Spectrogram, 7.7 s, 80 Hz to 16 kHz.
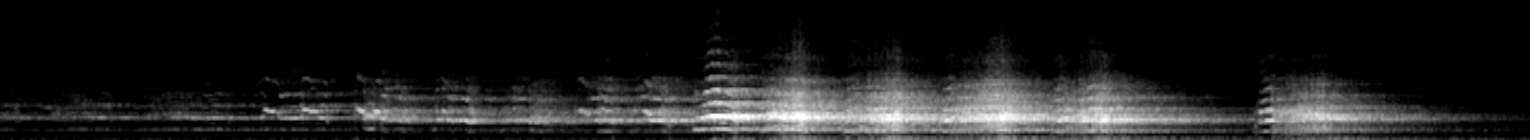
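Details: Peregrine falcon visiting the nest, recorded by a nest camera at Charles Sturt University, Orange, New South Wales, Australia, on 10 January 2024: harsh rasping wailing calls building into loud repeated screeches.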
